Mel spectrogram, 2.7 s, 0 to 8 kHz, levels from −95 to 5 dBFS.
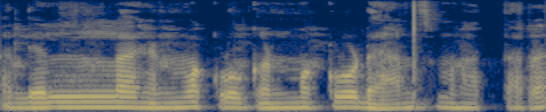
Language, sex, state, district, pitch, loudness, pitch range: Kannada, male, Karnataka, Bijapur, 135 Hz, -24 LUFS, 130-140 Hz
